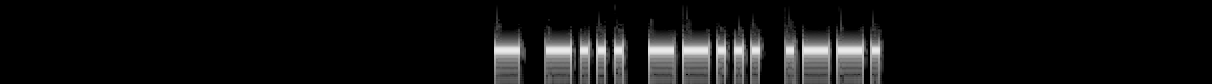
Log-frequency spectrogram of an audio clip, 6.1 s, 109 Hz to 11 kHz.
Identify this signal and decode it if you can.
Morse code, heard as a keyed tone, about 28 wpm, 700 Hz. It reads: TB7P
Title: DXCC-100 Call Signs - 4 Characters - Repeated 3x - 28wpm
